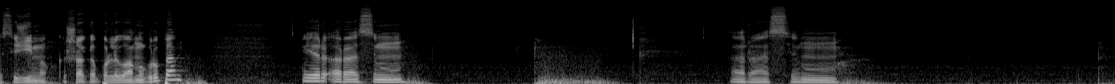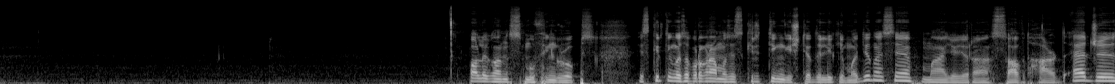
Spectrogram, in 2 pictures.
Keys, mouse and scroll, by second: 1.0 click, 3.4 click, 5.4 click, 6.5 click, 10.6 click, 13.0 click, 13.2 click, 17.3 click, 20.4-22.3 drag.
